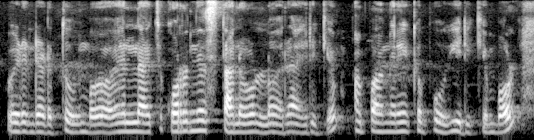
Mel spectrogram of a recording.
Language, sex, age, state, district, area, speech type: Malayalam, female, 60+, Kerala, Malappuram, rural, spontaneous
